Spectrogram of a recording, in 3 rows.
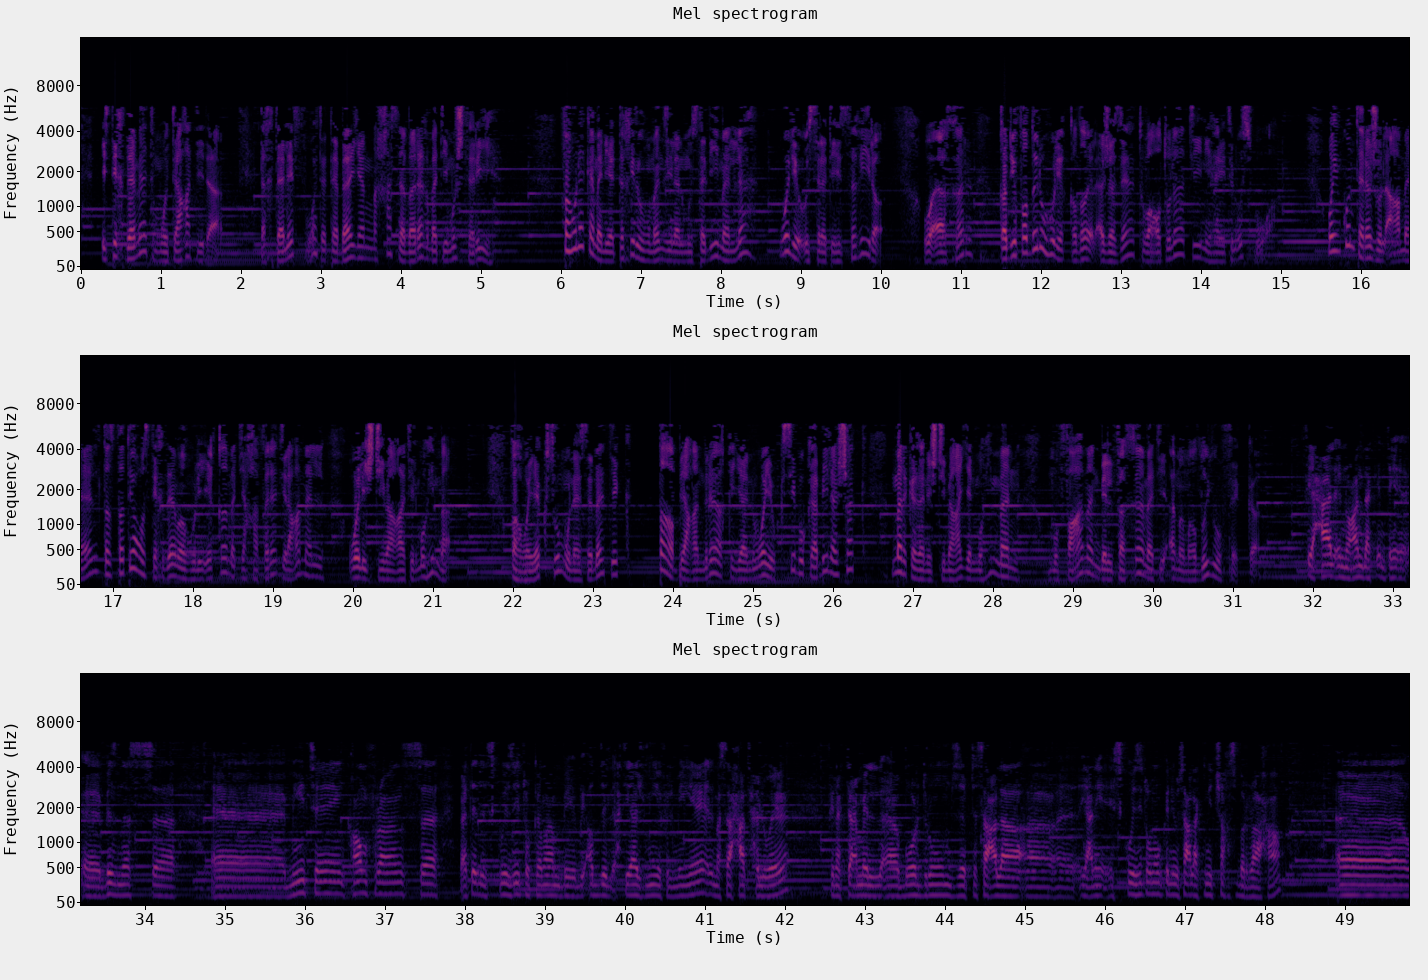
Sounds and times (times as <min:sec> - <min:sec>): Music: 0:00.0 - 0:49.8
Speech: 0:00.2 - 0:05.2, 0:06.0 - 0:14.9, 0:15.6 - 0:21.2, 0:22.0 - 0:31.3, 0:31.9 - 0:48.2, 0:48.9 - 0:49.8.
